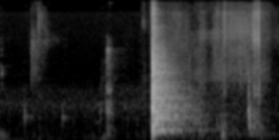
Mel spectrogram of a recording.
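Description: A single hard knock on an empty steel oil drum a little over two seconds in, the drum ringing out and fading over about a second; a smaller knock follows near the end.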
